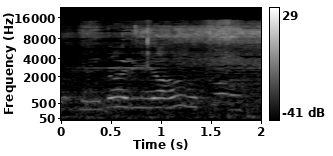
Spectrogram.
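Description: A high-pitched voice, like a child's, singing or chanting in a few held, wavering notes.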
